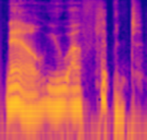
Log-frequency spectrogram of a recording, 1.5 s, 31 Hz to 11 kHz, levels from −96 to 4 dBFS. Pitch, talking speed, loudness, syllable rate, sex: 120 Hz, 165 wpm, -18 LUFS, 4.5 syllables/s, male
